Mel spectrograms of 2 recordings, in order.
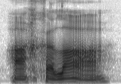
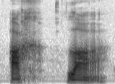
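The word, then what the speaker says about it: אכלה: Thus, to say she ate is pronounced achala, not simply achla.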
